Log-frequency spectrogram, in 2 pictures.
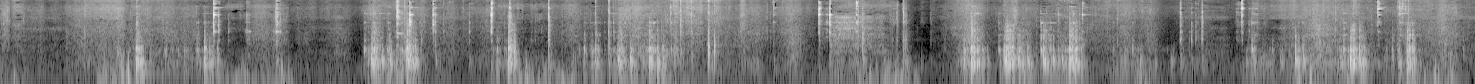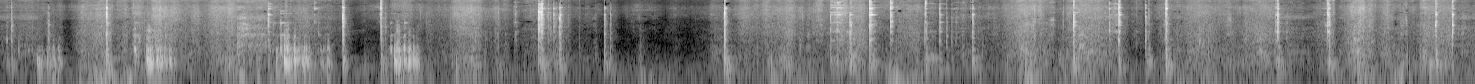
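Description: Metal hand tools clinking and clicking against each other and against the trailer's brake parts in short, irregular bursts, as a wrench works the nuts on a trailer brake chamber.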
